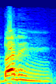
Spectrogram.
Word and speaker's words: button: No, there's a little red button, but 버튼이라고 안 들리니까 button 이렇게 들리죠?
